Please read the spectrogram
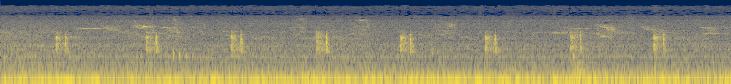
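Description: A short wild animal call repeated evenly, about three calls every two seconds, with a few faint higher chirps among them, over a steady low rumble.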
